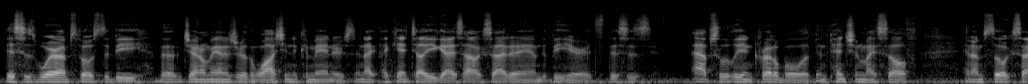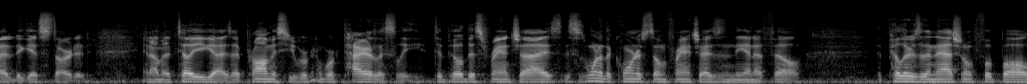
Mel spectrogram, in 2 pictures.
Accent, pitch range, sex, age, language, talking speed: American, 105-120 Hz, male, 40-59, English, 225 wpm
